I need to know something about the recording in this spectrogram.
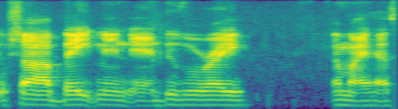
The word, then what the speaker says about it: Duvernay: doors wide open, just like Rashad Bateman and Duvernay. I might have said his name wrong.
